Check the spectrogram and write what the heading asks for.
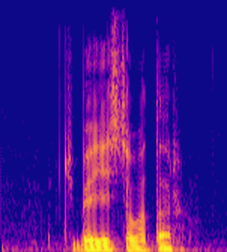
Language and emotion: Russian, neutral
